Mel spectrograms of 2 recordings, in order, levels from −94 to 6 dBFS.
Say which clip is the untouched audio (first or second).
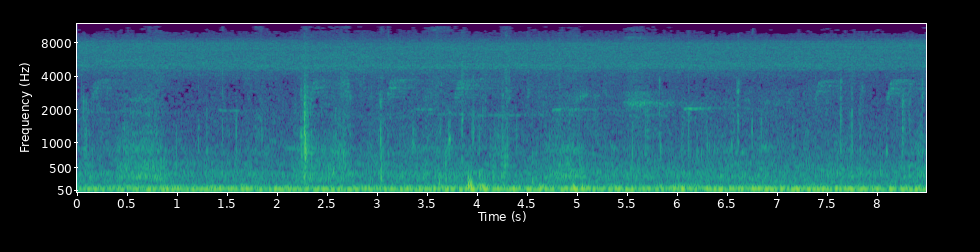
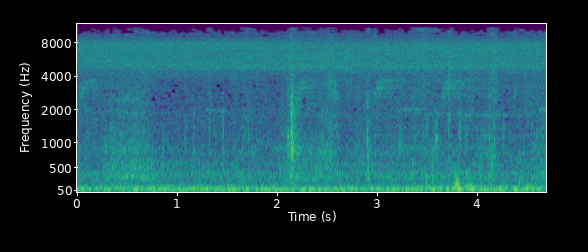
first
